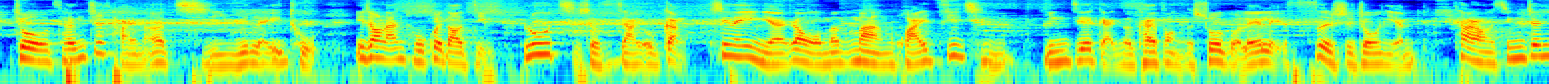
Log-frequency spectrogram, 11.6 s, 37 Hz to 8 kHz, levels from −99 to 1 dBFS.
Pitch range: 150-205 Hz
